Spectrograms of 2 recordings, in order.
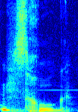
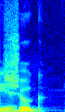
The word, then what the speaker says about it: schug: That's how people say it? Or they say like shug? – They all say shug. – Yeah. – And it's hard. At first, I was like, that's not how you say it.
